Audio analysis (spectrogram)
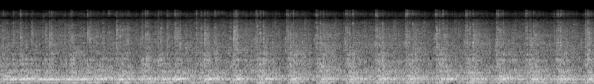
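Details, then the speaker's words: V8 in Conqueror chassis, first fire-up on open headers, no radiator fitted so run briefly: loud lumpy burble at fast idle, even firing, no knocks or misses; healthy. "Sounds like a motor. Sounds like a motor. All right, she's alive."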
